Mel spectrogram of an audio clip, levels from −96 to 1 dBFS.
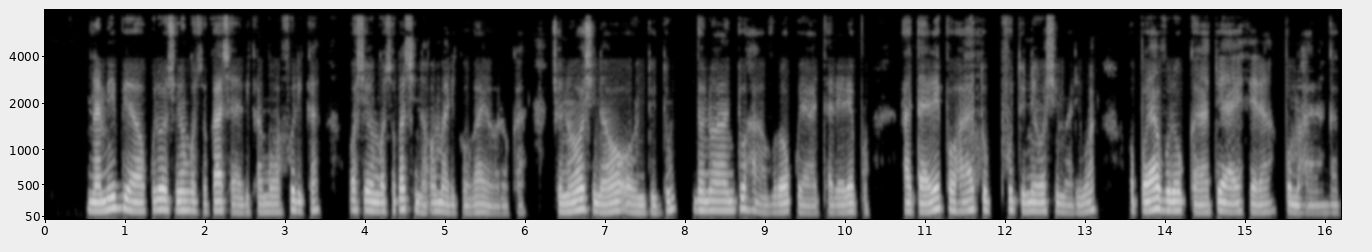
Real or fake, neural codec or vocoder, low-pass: real; none; 7.2 kHz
